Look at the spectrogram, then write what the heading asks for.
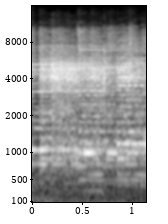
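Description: A ringtone plays through the small speaker of an Oukitel U7 Plus phone, thin and bright with no low end, sustained steadily for about a second.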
